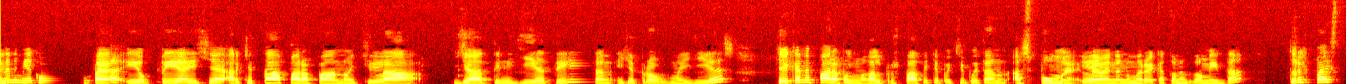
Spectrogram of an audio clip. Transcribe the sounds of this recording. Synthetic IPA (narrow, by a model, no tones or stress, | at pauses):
nɐinemɲɐko | peʔio̞piɐiçe̞ʔɐɾce̞t̪ɐpɐɾɐpɐno̞cilɐ | ʝɐt̪iniʝiɐt̪it̪ɐniçe̞pɾo̞vlimɐiʝiɐs | ceekɐne̞pɐɾɐpo̞lime̞ɣɐlipɾo̞spɐθiɐceɐpoecipuit̪ɐnɐ̰spume̞le̞o̞e̞nɐnume̞ɾoe̞kɐt̪o̞ne̞vðo̞mind̪ɐ | t̪oɾɐeçi̥pɐis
